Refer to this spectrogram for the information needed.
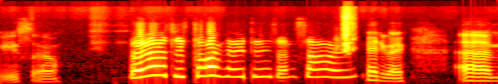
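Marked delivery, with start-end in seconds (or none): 1.0-2.6 loud, high-pitched silly puppet voice. A speaker shows the voice kept for goofy moments; Kermit the Frog voice. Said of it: "my Kermit voice is I reserve for when I'm feeling a little bit goofy".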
